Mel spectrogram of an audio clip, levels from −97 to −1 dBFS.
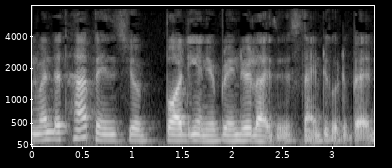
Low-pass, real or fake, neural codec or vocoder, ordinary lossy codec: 7.2 kHz; fake; vocoder, 22.05 kHz, 80 mel bands, Vocos; MP3, 32 kbps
